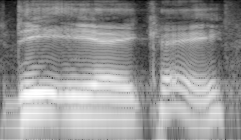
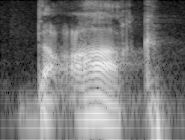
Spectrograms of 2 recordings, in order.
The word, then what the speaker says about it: Deak: It's not dee d e a k. It's I don't it's not even deak which I used to say. It's dak.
